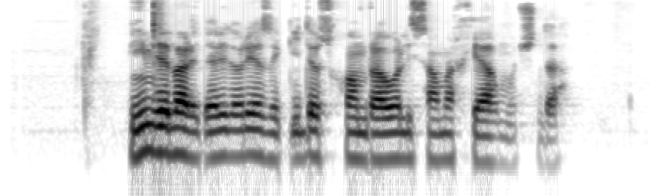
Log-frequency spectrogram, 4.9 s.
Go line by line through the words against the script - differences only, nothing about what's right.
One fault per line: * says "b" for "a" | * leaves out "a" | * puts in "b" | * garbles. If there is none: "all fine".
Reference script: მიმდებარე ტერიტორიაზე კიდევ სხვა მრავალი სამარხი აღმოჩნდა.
all fine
